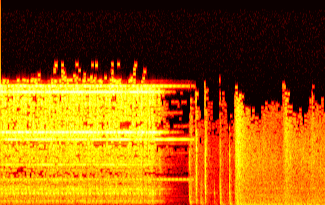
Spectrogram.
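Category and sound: signal or alarm, telephone ringing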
